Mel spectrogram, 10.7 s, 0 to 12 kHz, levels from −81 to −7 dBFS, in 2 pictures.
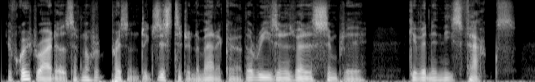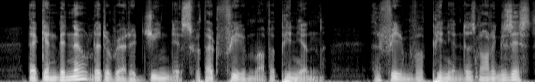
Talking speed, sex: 215 wpm, male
